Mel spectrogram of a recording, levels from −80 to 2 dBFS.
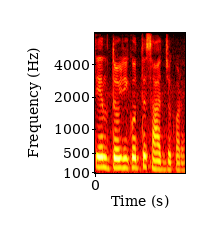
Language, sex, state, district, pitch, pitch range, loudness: Bengali, male, Jharkhand, Jamtara, 200 Hz, 165-205 Hz, -14 LUFS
